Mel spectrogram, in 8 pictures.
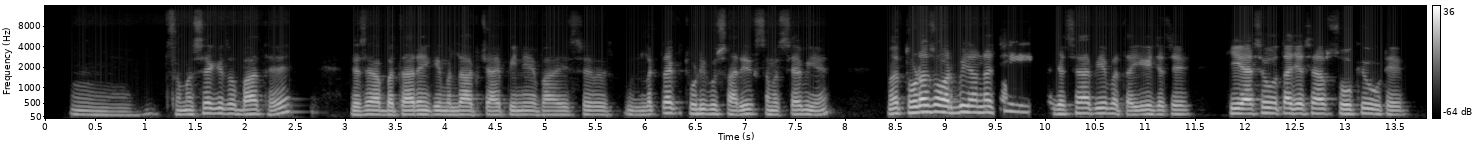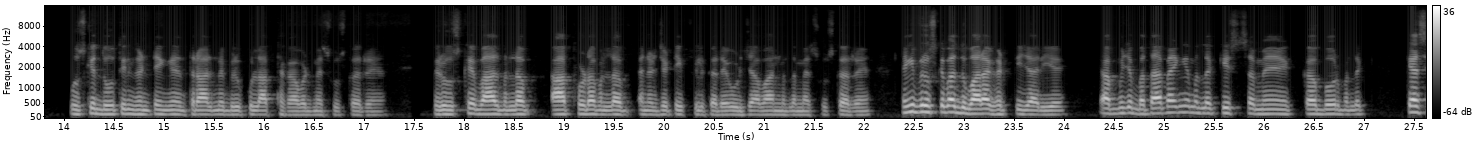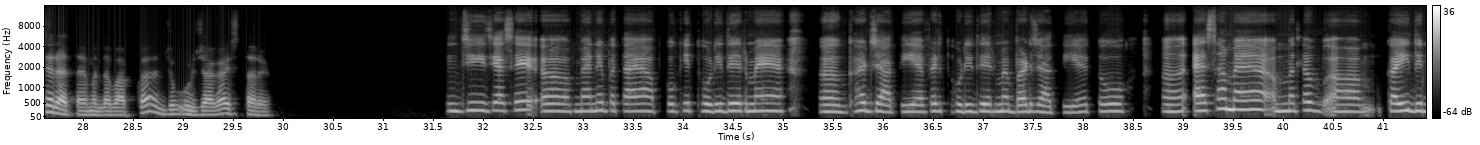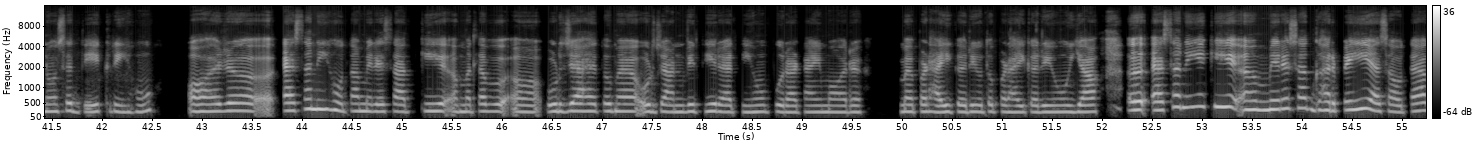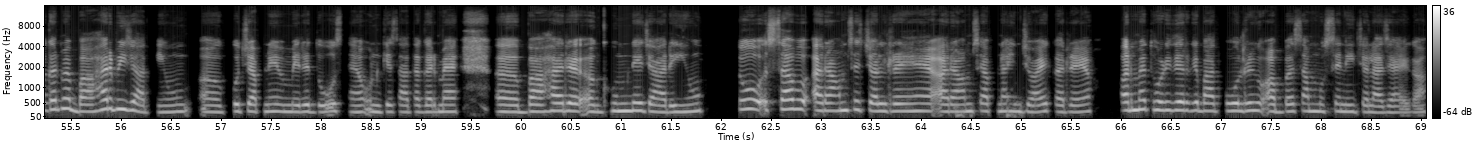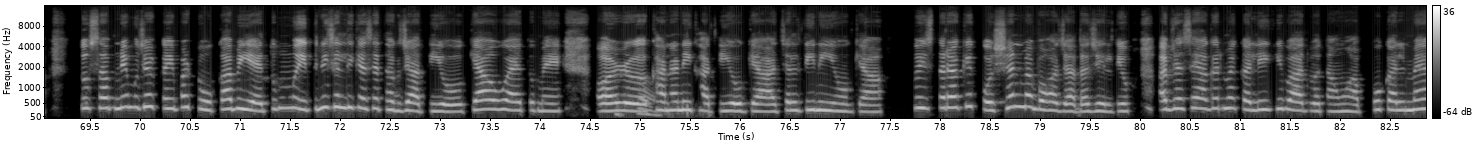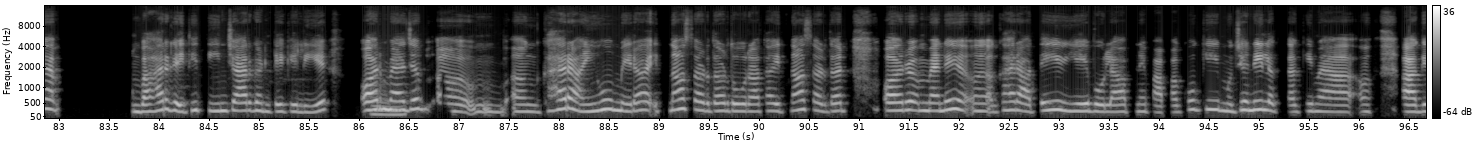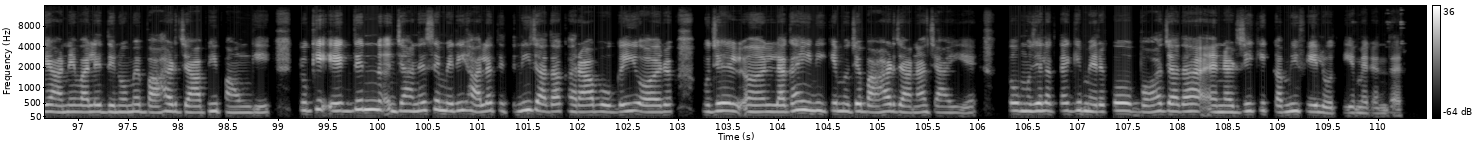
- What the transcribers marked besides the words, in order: in English: "एनर्जेटिक फ़ील"; tapping; in English: "टाइम"; in English: "एंजॉय"; in English: "क्वेश्चन"; in English: "एनर्जी"; in English: "फ़ील"; other background noise
- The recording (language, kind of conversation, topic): Hindi, advice, दिनभर मेरी ऊर्जा में उतार-चढ़ाव होता रहता है, मैं इसे कैसे नियंत्रित करूँ?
